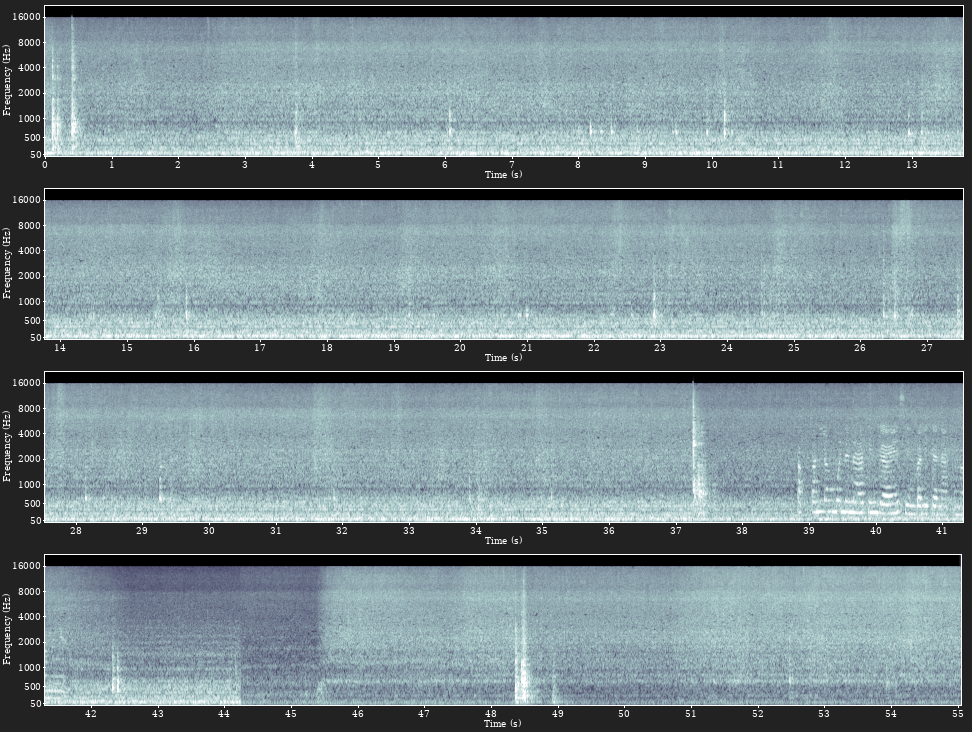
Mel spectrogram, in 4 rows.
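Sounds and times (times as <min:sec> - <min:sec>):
food sizzling in a frying pan: 0:00.0 - 0:55.0
wooden spatula scraping and tapping: 0:08.0 - 0:08.6, 0:09.4 - 0:10.5, 0:22.2 - 0:23.3, 0:26.3 - 0:28.3.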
